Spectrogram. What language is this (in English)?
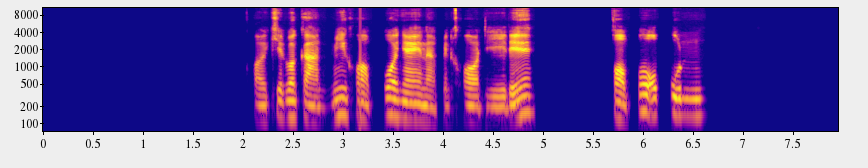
Thai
